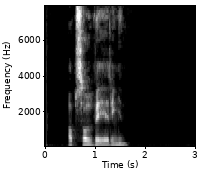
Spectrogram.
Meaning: definite singular of absolvering
- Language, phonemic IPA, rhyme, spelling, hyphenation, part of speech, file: Norwegian Bokmål, /absɔlˈʋeːrɪŋn̩/, -ɪŋn̩, absolveringen, ab‧sol‧ver‧ing‧en, noun, NB - Pronunciation of Norwegian Bokmål «absolveringen».ogg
